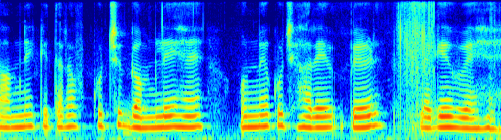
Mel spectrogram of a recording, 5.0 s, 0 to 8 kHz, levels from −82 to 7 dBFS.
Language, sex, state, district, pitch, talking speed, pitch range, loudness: Hindi, female, Odisha, Nuapada, 185 Hz, 155 wpm, 180-200 Hz, -15 LUFS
